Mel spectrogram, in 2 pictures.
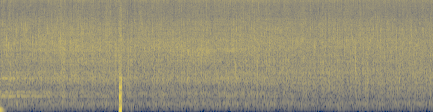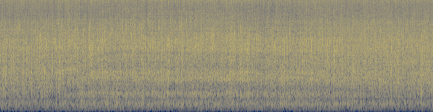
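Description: Food frying in a pan, a steady sizzle, with one short thump about two and a half seconds in.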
